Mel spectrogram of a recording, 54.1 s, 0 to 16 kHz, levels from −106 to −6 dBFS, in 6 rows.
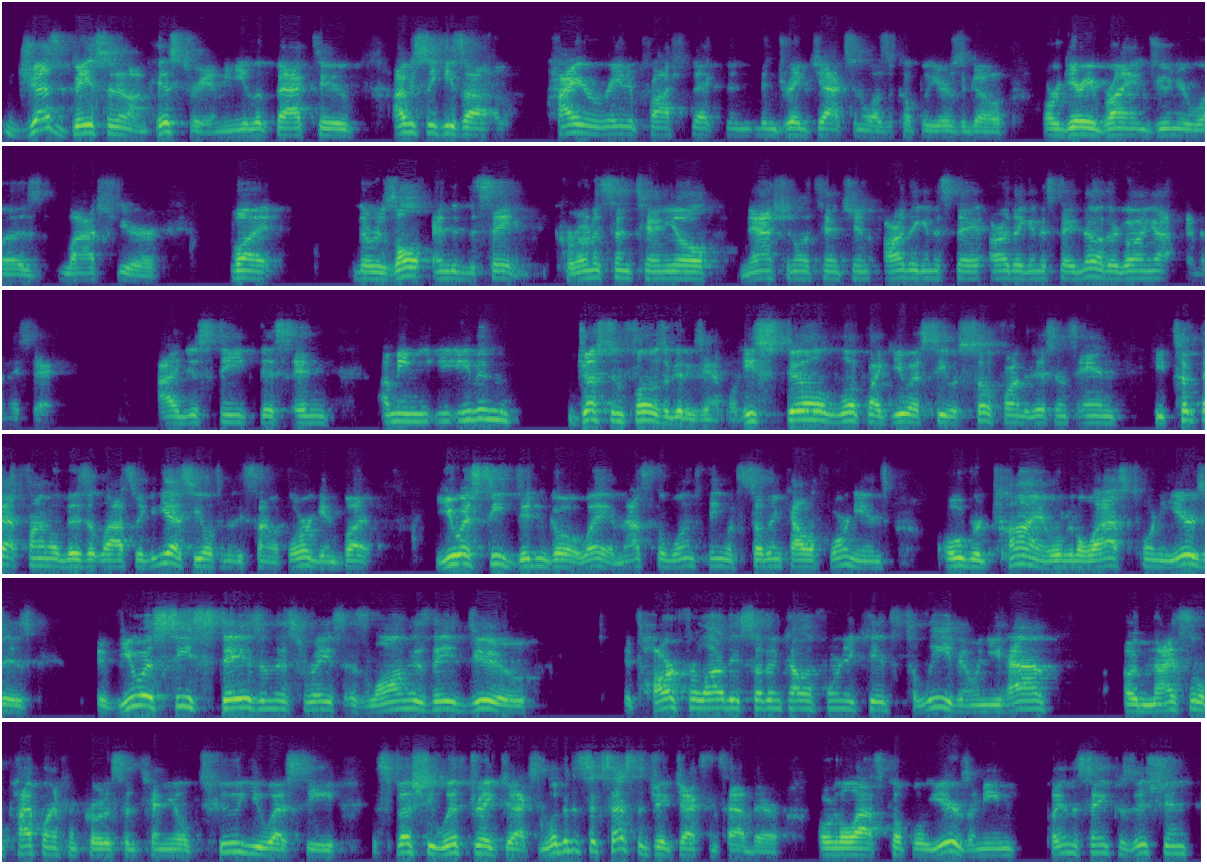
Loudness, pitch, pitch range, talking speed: -34 LUFS, 145 Hz, 130-180 Hz, 205 wpm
